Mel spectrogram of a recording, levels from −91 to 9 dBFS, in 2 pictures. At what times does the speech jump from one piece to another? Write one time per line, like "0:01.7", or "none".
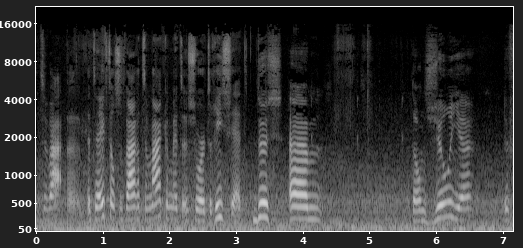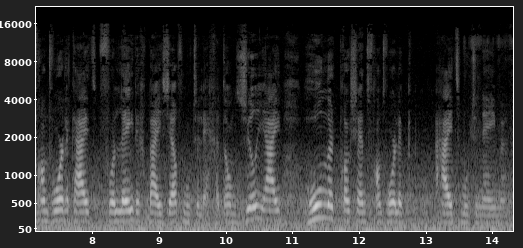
0:03.1
0:05.6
